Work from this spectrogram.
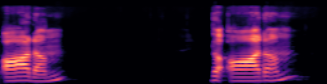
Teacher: So for autumn, there is no N sound.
